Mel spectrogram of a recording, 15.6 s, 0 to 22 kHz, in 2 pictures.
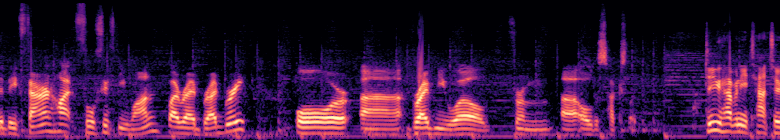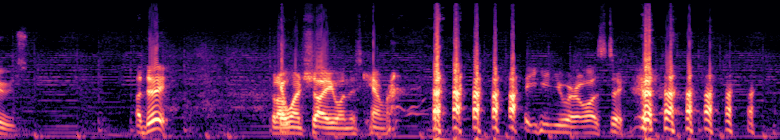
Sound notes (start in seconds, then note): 11.5 laughs; 14.4 laughs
